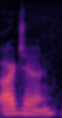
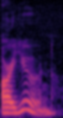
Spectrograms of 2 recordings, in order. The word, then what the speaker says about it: Arjun: arjune by the way I heard someone call him aryun it's Arjun our Yoon is like I think if you pronounce it no it's Arjun okay so we're saying it the right way okay well maybe our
